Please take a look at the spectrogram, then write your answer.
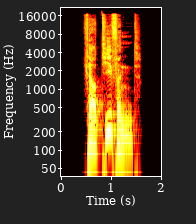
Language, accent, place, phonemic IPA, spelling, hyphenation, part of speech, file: German, Germany, Berlin, /fɛʁˈtiːfənt/, vertiefend, ver‧tie‧fend, verb, De-vertiefend.ogg
- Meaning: present participle of vertiefen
